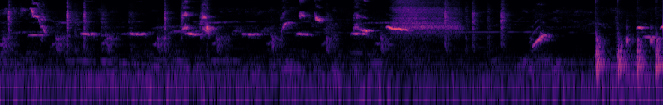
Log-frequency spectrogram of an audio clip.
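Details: White-rumped shama singing a rough, varied song: sharp chirps, rising and falling whistled notes and buzzy bursts in quick irregular bursts, with a short noisy rasp midway.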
